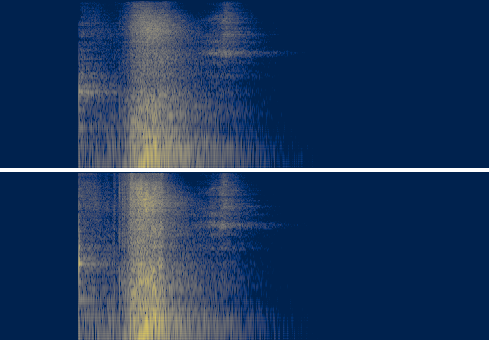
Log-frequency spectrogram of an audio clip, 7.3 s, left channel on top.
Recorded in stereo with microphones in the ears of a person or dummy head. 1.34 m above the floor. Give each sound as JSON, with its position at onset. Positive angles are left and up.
{"t": 1.2, "sound": "a zipper", "side_deg": -55, "distance_m": 0.5}
{"t": 2.9, "sound": "cutlery clinking", "side_deg": -35, "distance_m": 2.0}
